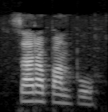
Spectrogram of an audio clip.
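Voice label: "сарапанпу", Komi, female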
